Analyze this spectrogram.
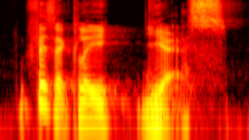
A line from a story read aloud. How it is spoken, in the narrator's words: the doctor said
